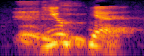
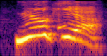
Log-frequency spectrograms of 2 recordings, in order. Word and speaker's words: Yukia: Yukia. Yukia. I know I say it like 3 or 4 different ways. Yukia.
